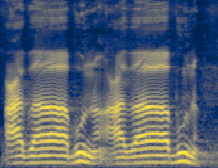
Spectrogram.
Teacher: زال پر سیٹی کی آواز پیدا نہیں کرنی اور سختی بھی نہیں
